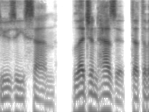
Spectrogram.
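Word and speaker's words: 油纸伞: The character for umbrella is Sun-san, pronounced San, and the oiled paper umbrella is called Yoji-san, pronounced Yuzi-san.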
